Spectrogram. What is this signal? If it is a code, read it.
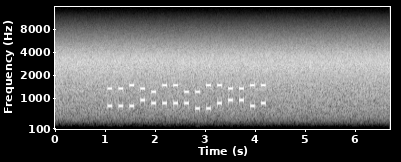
DTMF, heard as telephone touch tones, dialled by machine, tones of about 90 ms, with phone line noise. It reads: 556079971390069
